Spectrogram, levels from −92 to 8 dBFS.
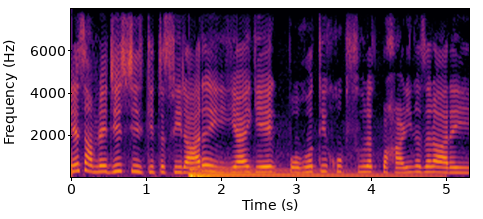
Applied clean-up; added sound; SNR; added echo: none; Bowed string instrument; 0 dB; none.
